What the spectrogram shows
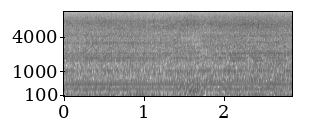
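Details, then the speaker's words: Polini Evolution 70cc cylinder kit, straight out of the box, on a vertical Minarelli Yamaha Zuma cruising 50–55: steady high-pitched two-stroke drone plateaus; the engine wants more revs but the gearing is too short, needs upgearing. "But you can hear it. The cylinder wants more rev. The gearing in the bike does not. We need to upear this thing, boys."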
